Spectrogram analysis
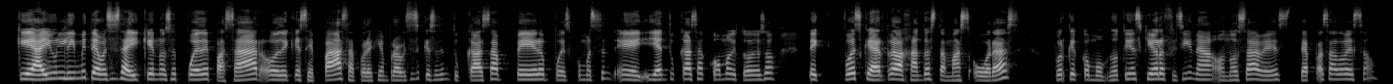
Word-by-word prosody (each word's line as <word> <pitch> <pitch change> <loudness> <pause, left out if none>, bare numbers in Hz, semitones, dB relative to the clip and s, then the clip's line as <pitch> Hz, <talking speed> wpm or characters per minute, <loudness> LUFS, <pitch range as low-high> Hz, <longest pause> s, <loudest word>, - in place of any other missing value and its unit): que 250 -1 +8
hay 225 +2 +9
un 280 +1 -4
límite 280 0 +2
a - - +4
veces 255 +3 +2
ahí 220 -3 +5
que 245 +2 0
no 240 0 -7
se 245 +2 -2
puede 240 0 0
pasar, 200 +8 +3
o, 220 - -4
de 215 0 -1
que 220 - -4
se 185 -3 -1
pasa? 210 +1 +3
Por 185 -1 -7
ejemplo, 200 +2 -8
a - - -2
veces 250 +8 -5
que - - -9
estás 225 +1 -6
en 240 - -23
tu 205 - -16
casa, 200 +6 0
pero, 230 +1 +3
pues, 205 -2 -8
como 220 0 -16
estás 245 +6 -4
eh, 215 -3 +1
ya 225 - +4
en 225 - -2
tu 250 - -18
casa 245 +1 -1
cómodo 245 0 -9
y - - -8
todo 215 0 -8
eso, 270 +4 -8 0.3
te 230 -2 0 0.2
puedes 255 +3 +1
quedar 210 0 +4
trabajando 230 -1 +1
hasta 220 -5 -2
más 195 +1 0
horas, 195 - -1 0.3
porque 230 +1 -6
como 205 -3 -10
no 210 +2 -10
tienes 255 +2 0
que 250 - -4
ir 245 - +4
a - - +3
la 250 - +3
oficina, 230 0 -4
o, - - -10
no 200 +1 -9
sabes, 225 0 -2
¿te 200 - -3
ha 195 - -6
pasado 240 -1 -5
eso? 255 +4 -7
230 Hz, 265 wpm, -24 LUFS, 210-245 Hz, 0.3 s, hay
